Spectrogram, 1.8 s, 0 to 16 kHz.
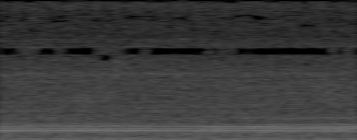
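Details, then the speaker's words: Air Lift WirelessAIR air bag compressor newly installed on 2025 Ram 3500, filling both bags simultaneously via app: quiet even whir with steady high tone over low hum, no rattles or stalls; compressor running normally. "And as you can hear, it is working properly."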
